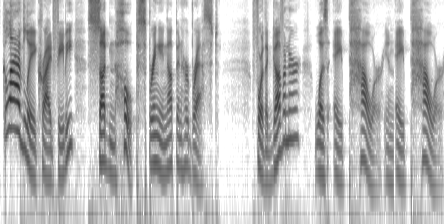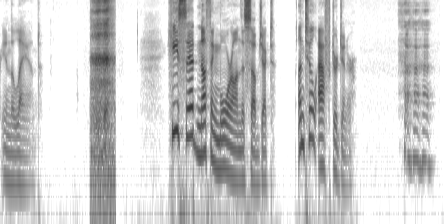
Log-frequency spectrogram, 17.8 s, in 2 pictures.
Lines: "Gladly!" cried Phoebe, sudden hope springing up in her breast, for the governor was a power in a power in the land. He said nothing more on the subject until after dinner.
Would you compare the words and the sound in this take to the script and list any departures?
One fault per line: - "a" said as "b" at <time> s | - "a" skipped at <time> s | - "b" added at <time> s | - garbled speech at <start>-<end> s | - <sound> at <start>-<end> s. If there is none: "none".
- breath at 10.7-11.2 s
- laugh at 16.8-17.6 s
